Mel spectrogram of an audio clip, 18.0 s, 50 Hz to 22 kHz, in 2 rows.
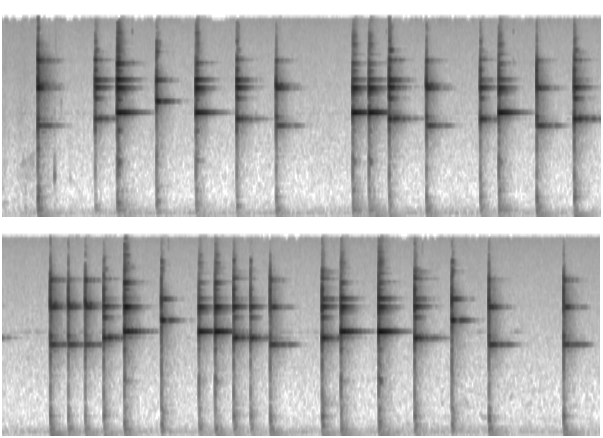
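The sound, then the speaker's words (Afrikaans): A set of four small glass bottles tapped in quick runs of bright, ringing clinks at four distinct pitches, forming short melodic phrases with brief pauses between, no voices. “Dis 'n stel glase en eintlik 'n stel botteltjies van 4, met ander woorde 4 klanke”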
